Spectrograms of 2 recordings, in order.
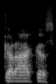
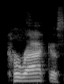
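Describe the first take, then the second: First: It is said with a Spanish accent. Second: It is said with an English accent. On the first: The speaker calls it right. "I say ... perfect enunciation" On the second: The speaker calls it wrong. "I don't say"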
